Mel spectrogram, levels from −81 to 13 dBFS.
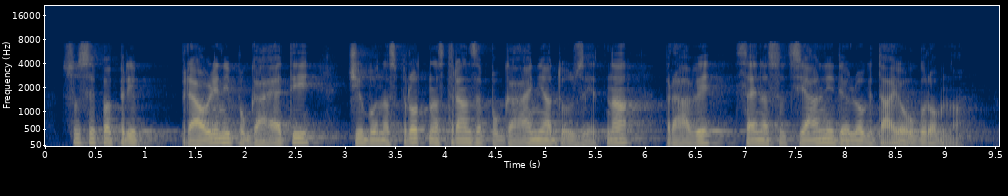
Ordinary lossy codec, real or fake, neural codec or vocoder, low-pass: none; real; none; 7.2 kHz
